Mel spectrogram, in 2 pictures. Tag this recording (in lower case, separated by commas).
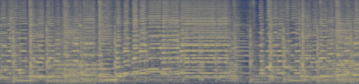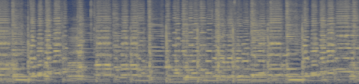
music, theme music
